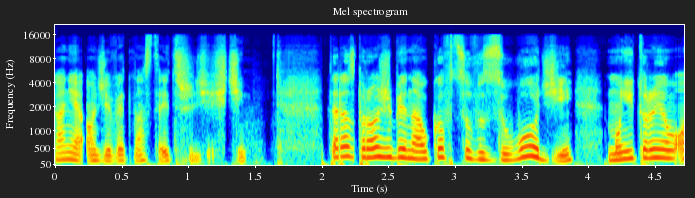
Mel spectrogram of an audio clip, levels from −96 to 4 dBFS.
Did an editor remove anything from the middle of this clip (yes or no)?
yes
